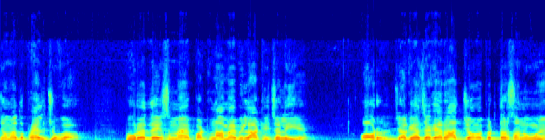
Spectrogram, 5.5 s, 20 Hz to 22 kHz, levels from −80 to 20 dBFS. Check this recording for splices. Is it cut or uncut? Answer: cut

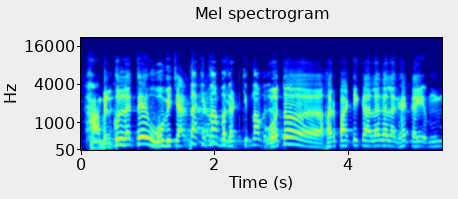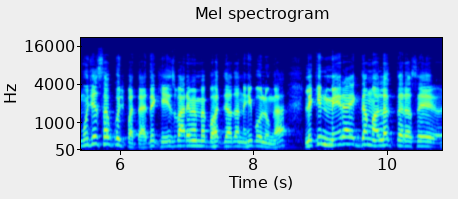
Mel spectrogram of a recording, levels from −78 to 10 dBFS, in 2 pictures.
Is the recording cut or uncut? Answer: uncut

